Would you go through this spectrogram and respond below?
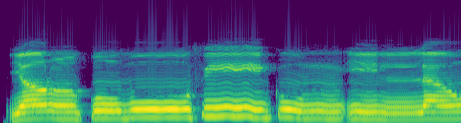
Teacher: Di sini masuk beserta dengung daripada illan jadi illau 2 harakat.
